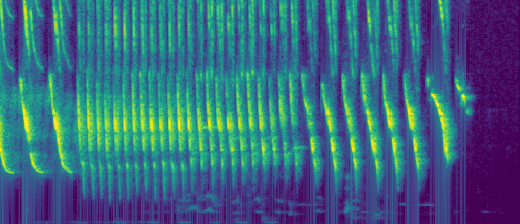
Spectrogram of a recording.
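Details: Canary singing in a long, continuous style, used as a training lure to teach young canaries to sing. Fast tours of repeated high chirps and downward sweeps, one brisk trill after another, with a short pause near the end.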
